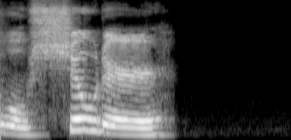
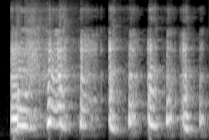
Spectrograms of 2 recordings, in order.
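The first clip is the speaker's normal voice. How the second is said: giddy laugh; 10 semitones higher than usual. Real, not acted. Laughs at first donation.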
